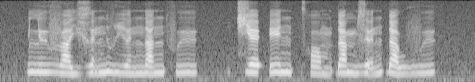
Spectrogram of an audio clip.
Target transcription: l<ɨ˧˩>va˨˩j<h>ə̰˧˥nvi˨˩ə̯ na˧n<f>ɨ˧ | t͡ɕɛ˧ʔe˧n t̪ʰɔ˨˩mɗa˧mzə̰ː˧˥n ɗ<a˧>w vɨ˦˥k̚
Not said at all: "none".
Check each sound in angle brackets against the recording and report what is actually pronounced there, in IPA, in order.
ɨ˧, ɣ, f, a˧

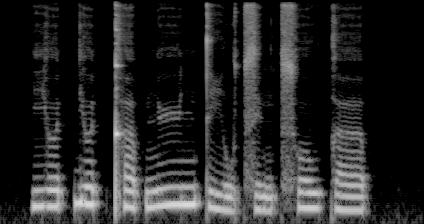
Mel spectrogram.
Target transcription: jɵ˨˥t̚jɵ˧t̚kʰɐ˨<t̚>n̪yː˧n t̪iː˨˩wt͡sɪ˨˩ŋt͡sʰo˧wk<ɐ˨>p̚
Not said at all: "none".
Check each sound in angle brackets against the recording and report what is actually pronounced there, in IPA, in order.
p̚, ɐ˨

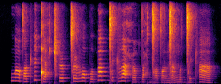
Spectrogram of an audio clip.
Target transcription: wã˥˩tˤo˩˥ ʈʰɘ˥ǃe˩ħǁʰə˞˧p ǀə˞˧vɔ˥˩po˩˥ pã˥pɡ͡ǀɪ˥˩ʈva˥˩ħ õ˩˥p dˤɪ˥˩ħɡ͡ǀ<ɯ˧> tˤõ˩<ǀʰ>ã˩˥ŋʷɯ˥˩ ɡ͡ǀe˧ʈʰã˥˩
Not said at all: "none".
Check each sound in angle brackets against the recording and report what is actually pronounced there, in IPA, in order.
ɯ˧, ŋ͡ǀ

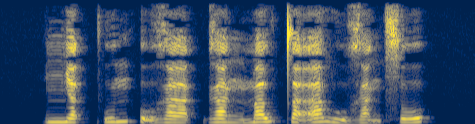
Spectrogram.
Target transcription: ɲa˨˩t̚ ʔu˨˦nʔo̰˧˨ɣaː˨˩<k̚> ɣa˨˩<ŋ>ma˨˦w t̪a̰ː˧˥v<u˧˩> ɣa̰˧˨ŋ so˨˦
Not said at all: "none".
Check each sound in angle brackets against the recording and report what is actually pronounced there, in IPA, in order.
k̚, ŋ, u˧˩

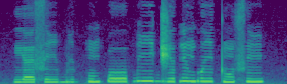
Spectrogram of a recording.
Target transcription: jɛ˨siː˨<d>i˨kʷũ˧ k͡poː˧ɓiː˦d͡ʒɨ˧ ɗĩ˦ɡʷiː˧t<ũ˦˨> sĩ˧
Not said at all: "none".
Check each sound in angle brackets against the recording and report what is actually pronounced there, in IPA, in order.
b, ũ˨

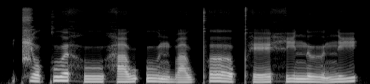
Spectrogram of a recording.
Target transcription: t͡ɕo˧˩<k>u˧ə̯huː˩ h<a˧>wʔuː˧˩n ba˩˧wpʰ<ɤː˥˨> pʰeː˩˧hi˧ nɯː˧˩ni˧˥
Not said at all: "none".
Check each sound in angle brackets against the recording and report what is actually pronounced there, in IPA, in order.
k, a˩˧, ɤː˥˨

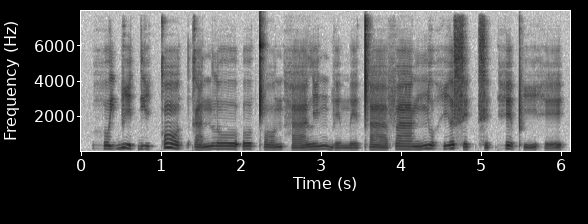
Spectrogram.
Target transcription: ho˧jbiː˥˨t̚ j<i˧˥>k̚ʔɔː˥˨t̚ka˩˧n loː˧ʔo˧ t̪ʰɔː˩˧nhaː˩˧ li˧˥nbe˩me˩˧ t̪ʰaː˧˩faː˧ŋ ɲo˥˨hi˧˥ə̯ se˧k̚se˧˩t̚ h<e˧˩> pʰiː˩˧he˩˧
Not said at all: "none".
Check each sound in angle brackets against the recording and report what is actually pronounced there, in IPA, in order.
i˧˩, e˥˨

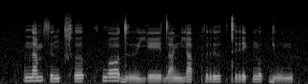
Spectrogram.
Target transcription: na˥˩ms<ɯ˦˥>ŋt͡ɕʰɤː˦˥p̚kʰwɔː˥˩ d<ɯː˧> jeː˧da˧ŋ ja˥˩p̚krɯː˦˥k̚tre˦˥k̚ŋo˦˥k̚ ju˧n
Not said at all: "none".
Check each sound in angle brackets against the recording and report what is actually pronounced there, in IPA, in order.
ɯ˦˥, ɯː˨˩

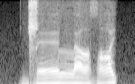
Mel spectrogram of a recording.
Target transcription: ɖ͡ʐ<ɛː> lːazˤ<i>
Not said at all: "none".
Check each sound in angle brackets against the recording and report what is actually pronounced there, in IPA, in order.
ɛː, i

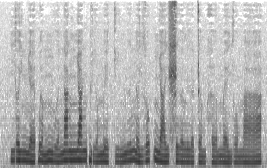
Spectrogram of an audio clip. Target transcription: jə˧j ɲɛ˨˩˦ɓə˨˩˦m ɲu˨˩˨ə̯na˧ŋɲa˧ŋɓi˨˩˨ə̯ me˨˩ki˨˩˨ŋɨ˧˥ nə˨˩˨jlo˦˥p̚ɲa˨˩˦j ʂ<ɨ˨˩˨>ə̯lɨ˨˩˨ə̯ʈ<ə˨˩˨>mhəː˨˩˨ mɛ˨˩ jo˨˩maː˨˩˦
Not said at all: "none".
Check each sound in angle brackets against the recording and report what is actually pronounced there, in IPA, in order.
ɨ˨˩, ə˨˩˨

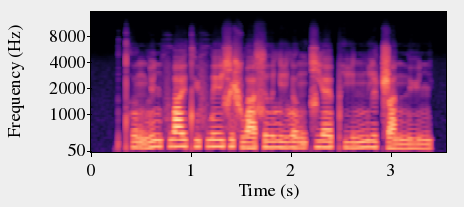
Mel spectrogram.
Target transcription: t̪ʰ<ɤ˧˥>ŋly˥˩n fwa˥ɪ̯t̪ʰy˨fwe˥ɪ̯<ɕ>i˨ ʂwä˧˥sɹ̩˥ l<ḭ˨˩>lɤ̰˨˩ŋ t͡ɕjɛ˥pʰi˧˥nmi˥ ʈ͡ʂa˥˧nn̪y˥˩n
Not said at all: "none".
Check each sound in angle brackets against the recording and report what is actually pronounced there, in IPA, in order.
ɤ̰˨˩, ɕ, i˧˥

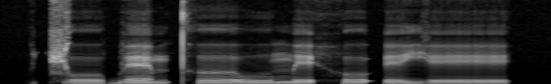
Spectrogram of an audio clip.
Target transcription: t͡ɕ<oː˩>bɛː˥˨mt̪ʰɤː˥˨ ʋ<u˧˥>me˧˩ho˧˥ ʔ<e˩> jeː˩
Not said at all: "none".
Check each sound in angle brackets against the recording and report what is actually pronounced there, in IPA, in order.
oː˩, u˧˥, e˧

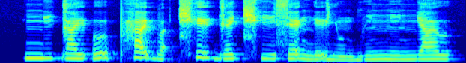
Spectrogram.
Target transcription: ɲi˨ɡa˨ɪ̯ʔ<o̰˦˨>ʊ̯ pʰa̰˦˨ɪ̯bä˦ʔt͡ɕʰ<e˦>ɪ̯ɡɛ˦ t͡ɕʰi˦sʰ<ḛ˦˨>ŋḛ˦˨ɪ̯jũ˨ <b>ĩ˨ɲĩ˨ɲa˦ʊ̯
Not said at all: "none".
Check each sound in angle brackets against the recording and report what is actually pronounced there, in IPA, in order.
o̰˦˨, ḛ˦˨, ɛ̰˦˨, b

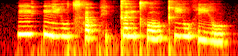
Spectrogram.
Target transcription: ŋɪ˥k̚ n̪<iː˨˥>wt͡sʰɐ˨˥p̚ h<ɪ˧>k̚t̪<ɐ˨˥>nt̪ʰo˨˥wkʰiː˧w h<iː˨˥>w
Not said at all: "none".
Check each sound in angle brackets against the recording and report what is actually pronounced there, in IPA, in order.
iː˧, ɪ˧, ɐ˧, iː˨˩

